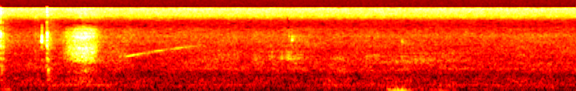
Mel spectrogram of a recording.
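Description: Near silence: room tone with a faint low hum, a faint click about a third of a second in, and a soft low thump near three seconds.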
